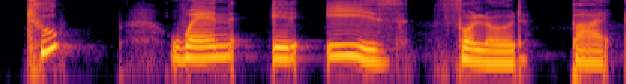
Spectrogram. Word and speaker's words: tous: I am pronouncing T-O-U-S as tout because there is a noun after tout.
